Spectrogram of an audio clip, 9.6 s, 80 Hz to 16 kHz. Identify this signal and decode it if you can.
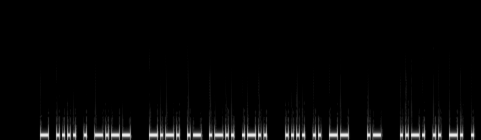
Morse code, heard as a keyed tone, about 22 wpm, 700 Hz. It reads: THEY CALL HIM A FINE
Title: Sentences from Top 500 Words 22wpm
